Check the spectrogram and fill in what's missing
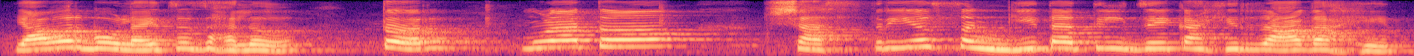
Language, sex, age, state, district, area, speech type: Marathi, female, 18-30, Maharashtra, Satara, urban, spontaneous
